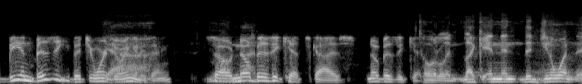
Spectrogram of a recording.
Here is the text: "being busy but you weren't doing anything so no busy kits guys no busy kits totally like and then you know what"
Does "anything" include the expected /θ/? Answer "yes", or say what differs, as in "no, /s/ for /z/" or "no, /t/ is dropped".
yes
